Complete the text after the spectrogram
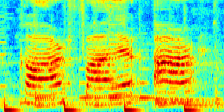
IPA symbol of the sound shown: ɑ:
